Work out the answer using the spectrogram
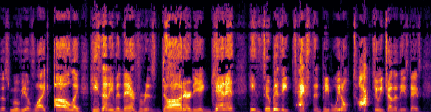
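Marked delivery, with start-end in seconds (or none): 1.1-8.4 put-on snooty, know-it-all, superior attitude. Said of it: "snooty, like, I know better attitude".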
